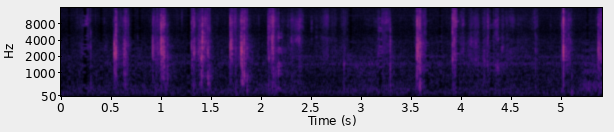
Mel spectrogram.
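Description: Petit oracle tarot cards being handled and shuffled up close, a string of quick papery flicks and slaps in irregular bursts over a quiet background.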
